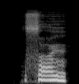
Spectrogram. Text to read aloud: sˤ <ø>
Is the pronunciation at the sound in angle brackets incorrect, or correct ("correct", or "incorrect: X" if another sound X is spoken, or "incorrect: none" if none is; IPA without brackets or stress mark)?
correct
